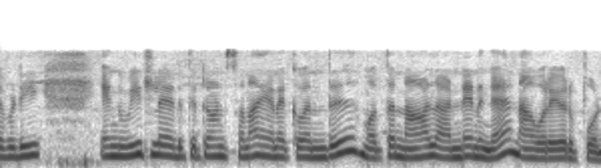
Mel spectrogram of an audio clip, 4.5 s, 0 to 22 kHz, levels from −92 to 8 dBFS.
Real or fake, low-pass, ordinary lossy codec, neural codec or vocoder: fake; 7.2 kHz; none; vocoder, 44.1 kHz, 80 mel bands, Vocos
